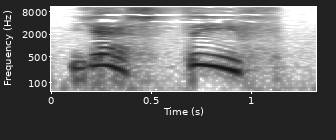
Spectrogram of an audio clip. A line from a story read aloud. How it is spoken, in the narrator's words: I roared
